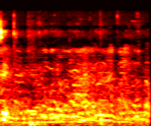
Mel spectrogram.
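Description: Indistinct chatter of several people talking at a distance, no single voice standing out.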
